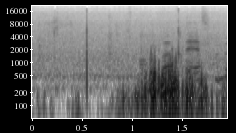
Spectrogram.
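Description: Honey bees buzzing at an opened hive during a winter inspection, a close, rising swarm of droning hum that swells over the last second, with faint rustling beforehand.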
